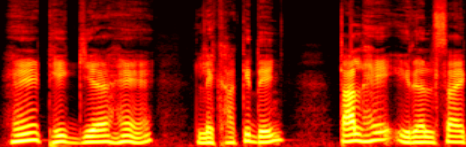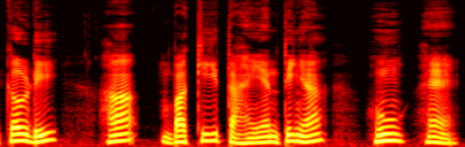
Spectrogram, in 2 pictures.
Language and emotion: Santali, neutral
